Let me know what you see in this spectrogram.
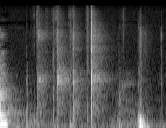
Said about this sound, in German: Ich schnipp mal mit dem Finger.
